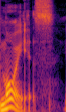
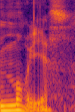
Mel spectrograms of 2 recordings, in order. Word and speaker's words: Moyes: Att man gjorde det katastrofala misstaget att plocka in David Moyes istället för att tänka på. Varför uttalar du Moyes? – Jag säger alltid Moyes. Jag tycker okay. Moyes låter så jävla konstigt.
